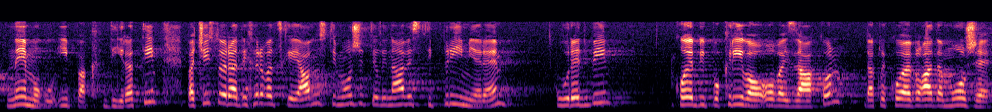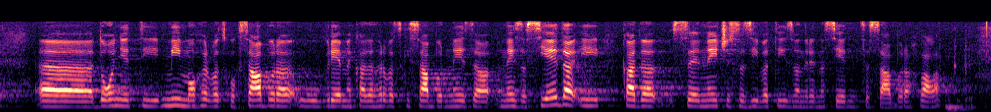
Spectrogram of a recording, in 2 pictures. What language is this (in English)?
Croatian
